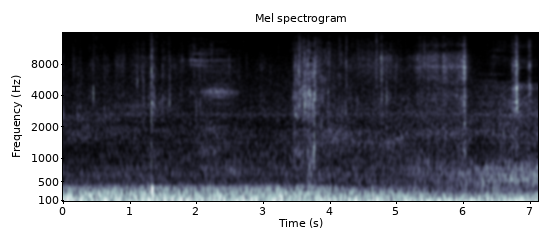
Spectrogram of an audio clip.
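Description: Steady low rumble of wind on the microphone, with a few faint clicks scattered through it.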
